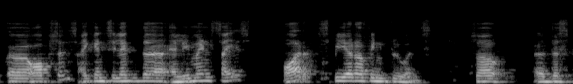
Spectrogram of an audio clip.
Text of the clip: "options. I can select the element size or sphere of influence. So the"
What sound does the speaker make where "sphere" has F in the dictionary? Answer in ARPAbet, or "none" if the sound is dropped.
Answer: P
